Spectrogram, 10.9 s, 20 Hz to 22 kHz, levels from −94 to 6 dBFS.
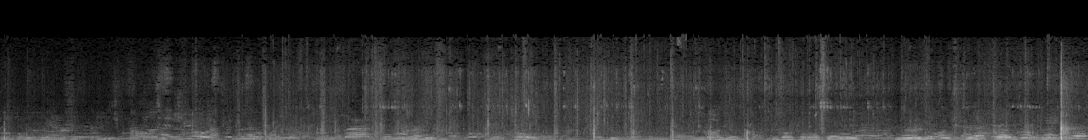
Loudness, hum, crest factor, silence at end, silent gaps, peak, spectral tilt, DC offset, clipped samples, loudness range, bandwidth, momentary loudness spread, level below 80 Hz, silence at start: -39 LUFS; none; 34 dB; 0 s; none; -4 dBFS; -4.5 dB/octave; under 0.1%; under 0.1%; 6 LU; 17 kHz; 10 LU; -64 dBFS; 0 s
